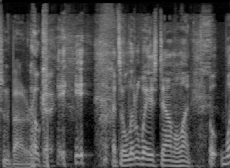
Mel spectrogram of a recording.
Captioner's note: chuckles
